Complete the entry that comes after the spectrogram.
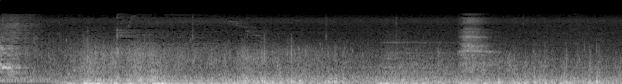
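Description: Thunder rumbling deep underwater in the game SOMA, a continuous low, heavy roll with noisy crackle and a faint rain-like hiss, loud and sustained throughout.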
